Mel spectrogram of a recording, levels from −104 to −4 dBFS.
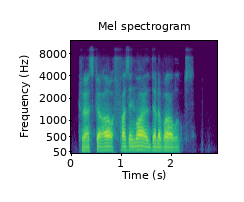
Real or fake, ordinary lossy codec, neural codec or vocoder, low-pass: fake; Opus, 32 kbps; codec, 16 kHz, 1 kbps, FunCodec, trained on LibriTTS, 50 frames a second; 7.2 kHz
